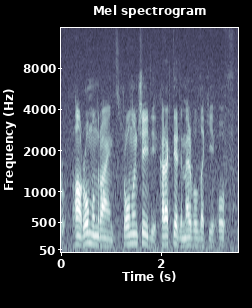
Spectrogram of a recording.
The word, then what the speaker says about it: Roman Reigns: Şöyle okunuyor bilmeyenler için. Şöyle. Ronan Reigns. Roman Reigns.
